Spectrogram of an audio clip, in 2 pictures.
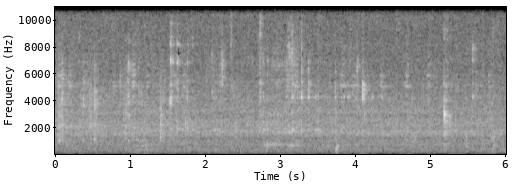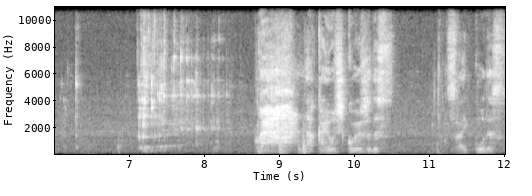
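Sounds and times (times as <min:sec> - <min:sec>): wet chewing: 0:00.0 - 0:06.4.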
